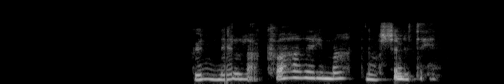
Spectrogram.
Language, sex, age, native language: Icelandic, female, 30-39, Danish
